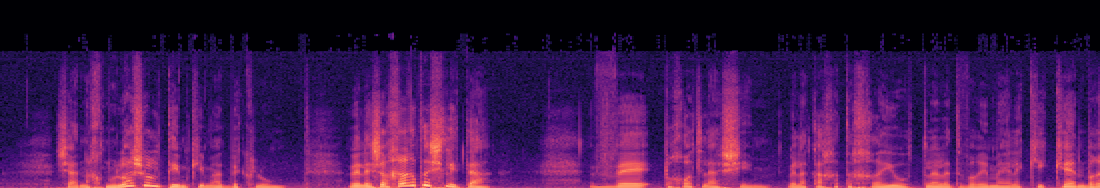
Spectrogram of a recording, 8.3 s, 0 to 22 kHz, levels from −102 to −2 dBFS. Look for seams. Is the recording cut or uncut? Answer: cut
